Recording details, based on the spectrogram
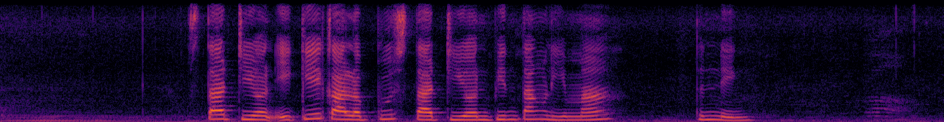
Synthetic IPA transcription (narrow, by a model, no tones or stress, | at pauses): st̪ad̪̥iɔnʔikikaləb̥ṳst̪ad̪̥i̤ɔnb̥int̪aŋlima | d̪̥ə̤nɪŋ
